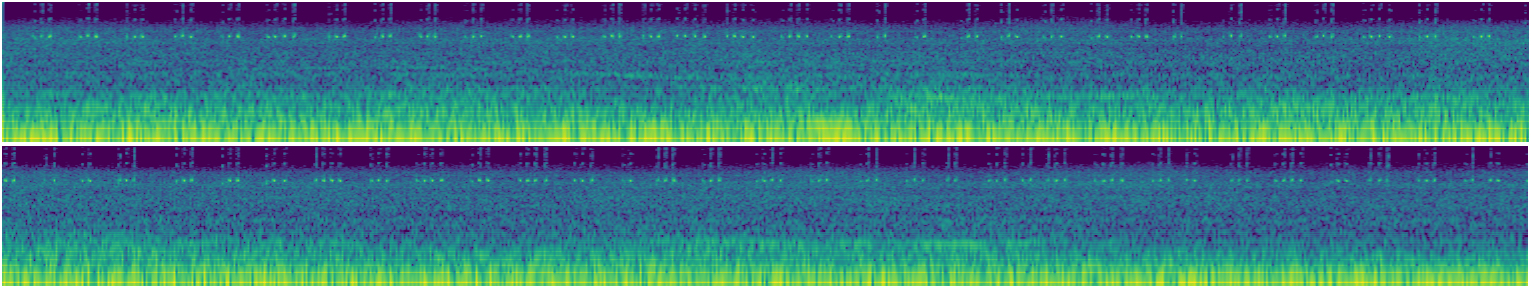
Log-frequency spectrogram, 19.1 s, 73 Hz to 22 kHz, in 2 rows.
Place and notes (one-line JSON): {"title": "N Mission Rd, Los Angeles, CA, USA - Piggyback Yard", "date": "2018-07-20 20:42:00", "description": "A current railroad yard, this large parcel is favored for a future ecological restoration.", "latitude": "34.06", "longitude": "-118.22", "altitude": "96", "timezone": "America/Los_Angeles"}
